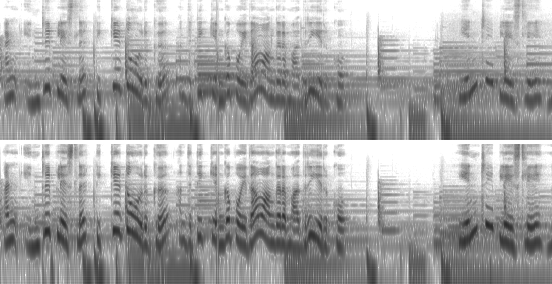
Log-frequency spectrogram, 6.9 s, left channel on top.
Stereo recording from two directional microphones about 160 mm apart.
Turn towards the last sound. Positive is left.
turn(degrees=-50)  # may be behind; listen again after turning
